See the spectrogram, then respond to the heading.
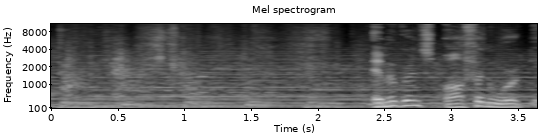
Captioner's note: sounds of construction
